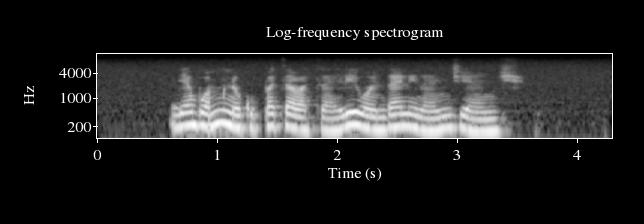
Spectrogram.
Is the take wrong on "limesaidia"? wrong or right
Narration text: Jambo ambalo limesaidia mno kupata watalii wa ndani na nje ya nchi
wrong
